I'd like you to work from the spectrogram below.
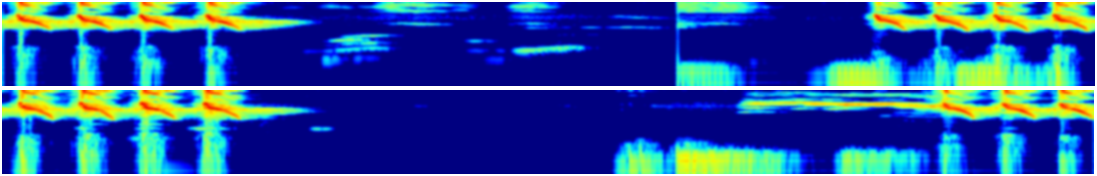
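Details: Master song for training songbirds: bar-winged prinia (ciblek kristal), one of four variations. Quick series of downward-sweeping chirps, four then seven, before a new run begins. Faint low knocks in the background.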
